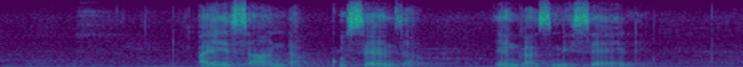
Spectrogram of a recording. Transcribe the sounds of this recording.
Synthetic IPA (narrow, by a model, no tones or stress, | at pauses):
ajɛsandʱak̬ʼusɛnd͡zʱa | ɛŋɡʱazimisɛːlɛ̰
